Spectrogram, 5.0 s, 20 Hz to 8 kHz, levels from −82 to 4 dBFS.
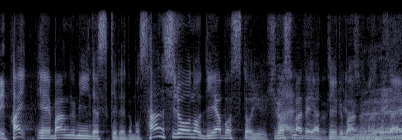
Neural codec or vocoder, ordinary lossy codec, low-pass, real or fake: none; none; 7.2 kHz; real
